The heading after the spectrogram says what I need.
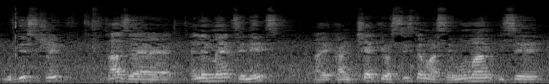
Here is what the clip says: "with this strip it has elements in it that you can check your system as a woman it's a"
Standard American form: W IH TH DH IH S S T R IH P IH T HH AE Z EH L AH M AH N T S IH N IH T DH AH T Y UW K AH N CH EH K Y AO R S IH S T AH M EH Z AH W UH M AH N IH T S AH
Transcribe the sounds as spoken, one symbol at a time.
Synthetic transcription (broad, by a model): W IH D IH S S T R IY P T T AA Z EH L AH M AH N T IH N IH T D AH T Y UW K AH N CH EH K Y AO S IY S T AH M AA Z AH W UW M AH N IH S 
